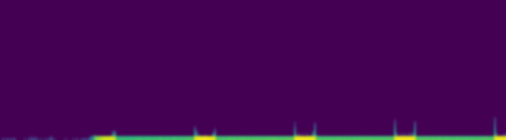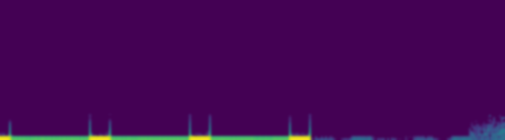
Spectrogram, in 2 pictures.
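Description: Videotape countdown leader tone: a steady tone with a louder beep on the same pitch once a second, eight beeps in all, starting about a second in and stopping about eight seconds in.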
